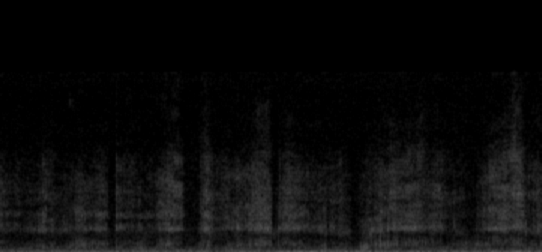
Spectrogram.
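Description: Long nails tap and scratch the side and top of a clear plastic tube container with sponges inside. The sound is a quiet, continuous bright scratching and rubbing with soft taps, over a steady low hum.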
